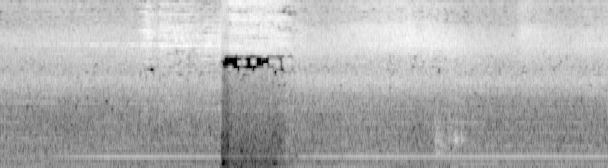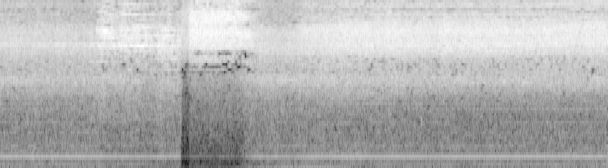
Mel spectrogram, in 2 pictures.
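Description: CNC panel saw running, its saw blade cutting through a stack of particleboard panels: a steady motor hum under a hissing cutting noise. The sound breaks off briefly twice, about three seconds in and again near ten seconds.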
